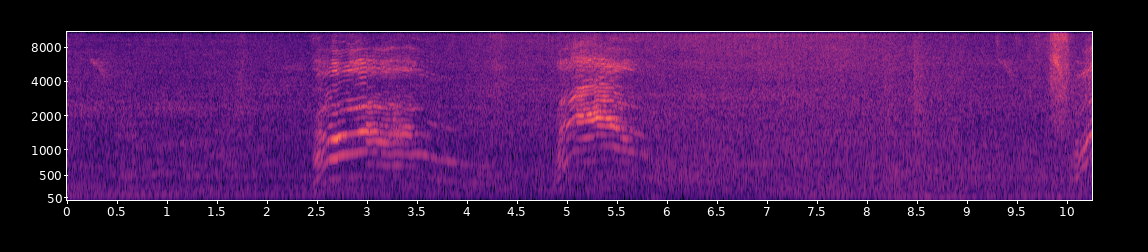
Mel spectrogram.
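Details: Garden cats, among them a lion cat, a tall cat and a short cat, utter two clear arched meows a few seconds apart, with a constant low rumble of vehicles behind and a brief start of another call at the end.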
